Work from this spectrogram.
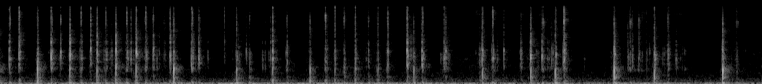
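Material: Plastic.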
